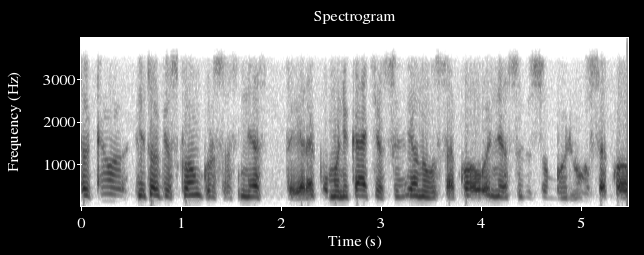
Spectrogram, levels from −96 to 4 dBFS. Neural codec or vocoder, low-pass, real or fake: none; 3.6 kHz; real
